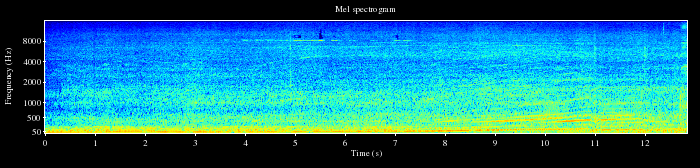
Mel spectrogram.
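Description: Suzuki Hayabusa 1340cc motorcycle engine building revs under acceleration, a deep continuous growl with rising tones climbing over several seconds, mixed with strong wind rush, loud and close throughout.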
